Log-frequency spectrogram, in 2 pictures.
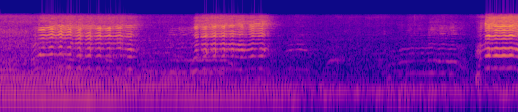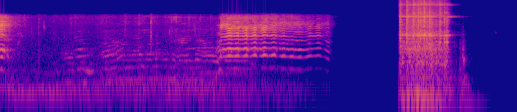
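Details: Playful pet goat bleating in a series of tremulous, wavering calls spaced a couple of seconds apart, with a short burst of noise near the end.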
